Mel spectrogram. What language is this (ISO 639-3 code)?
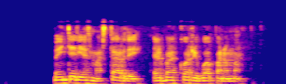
spa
